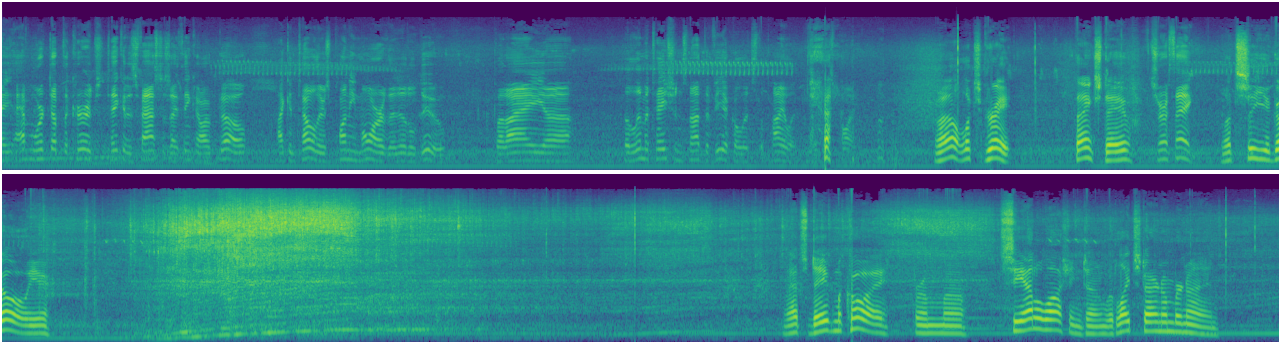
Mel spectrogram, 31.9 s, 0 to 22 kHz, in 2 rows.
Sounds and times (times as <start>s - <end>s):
Speech: 0.0s - 5.6s, 6.2s - 7.1s, 7.8s - 10.7s, 13.4s - 16.6s, 25.7s - 31.2s
Vehicle: 0.0s - 31.9s.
